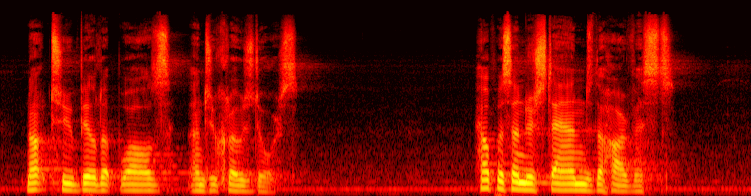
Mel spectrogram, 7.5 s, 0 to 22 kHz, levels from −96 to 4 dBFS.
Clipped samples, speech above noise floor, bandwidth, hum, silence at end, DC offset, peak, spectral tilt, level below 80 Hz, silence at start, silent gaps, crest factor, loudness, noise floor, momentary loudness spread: under 0.1%; 33 dB; 17 kHz; none; 0.8 s; under 0.1%; -10 dBFS; -4 dB/octave; -70 dBFS; 0.25 s; none; 18 dB; -28 LUFS; -61 dBFS; 13 LU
